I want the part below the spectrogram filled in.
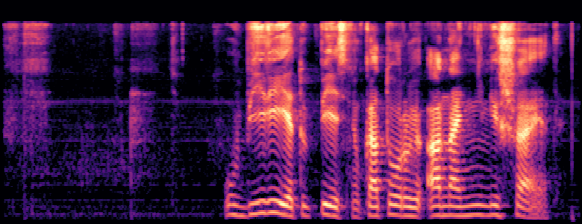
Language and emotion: Russian, angry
